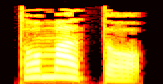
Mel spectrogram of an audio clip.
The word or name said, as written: トマト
